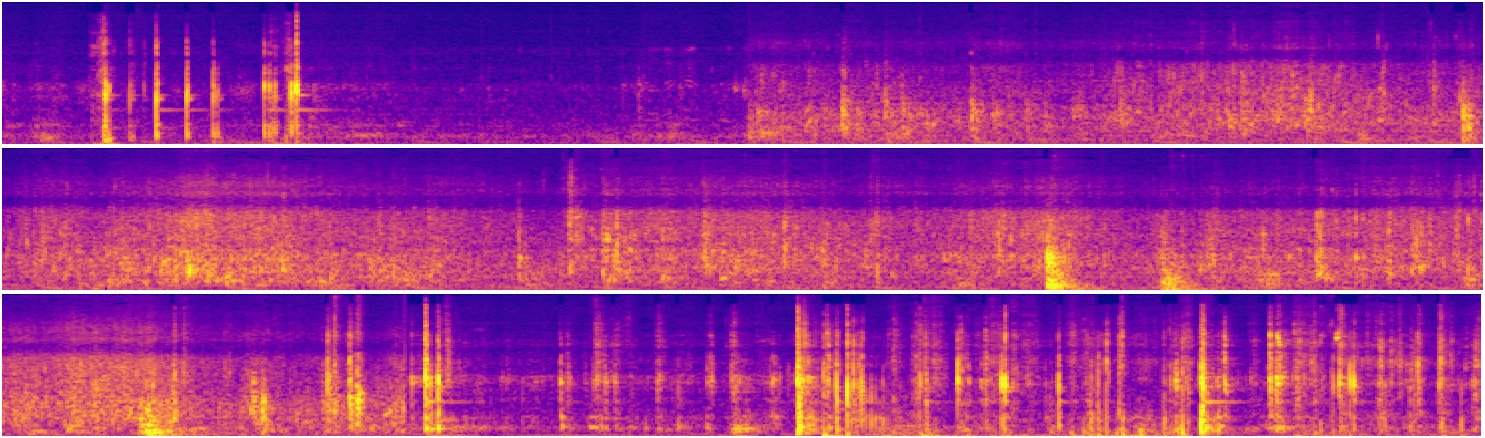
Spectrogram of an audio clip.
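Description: Steady rush of wind and sea water around a small fishing boat under way, with a few sharp knocks at the start and a quick run of knocks and clatter over the last several seconds.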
